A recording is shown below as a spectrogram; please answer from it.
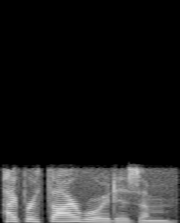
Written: hyperthyroidism

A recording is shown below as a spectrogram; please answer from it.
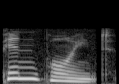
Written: pinpoint

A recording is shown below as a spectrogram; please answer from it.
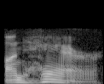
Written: unhair

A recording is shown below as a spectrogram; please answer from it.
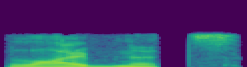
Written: Leibniz

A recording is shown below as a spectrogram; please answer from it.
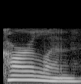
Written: carlin

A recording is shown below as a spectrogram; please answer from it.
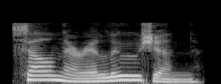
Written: zollner illusion

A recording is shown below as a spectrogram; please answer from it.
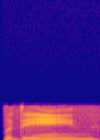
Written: Ladin

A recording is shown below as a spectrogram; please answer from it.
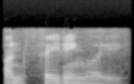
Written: unfadingly

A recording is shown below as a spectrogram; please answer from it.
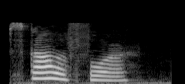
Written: scolophore

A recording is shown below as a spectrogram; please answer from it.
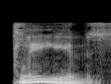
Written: cleves

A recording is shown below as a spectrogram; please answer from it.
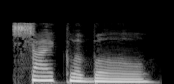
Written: cyclable

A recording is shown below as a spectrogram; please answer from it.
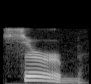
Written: Serb

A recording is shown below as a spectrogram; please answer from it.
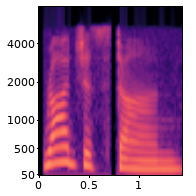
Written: Rajasthan

